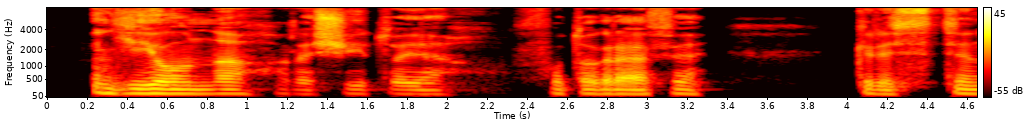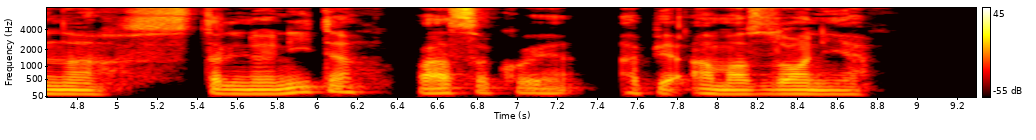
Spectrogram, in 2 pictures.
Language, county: Lithuanian, Klaipėda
